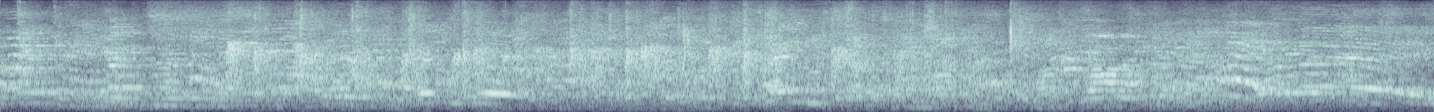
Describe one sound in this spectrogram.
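A crowd of children and adults chatters and shouts loudly in an echoing hall.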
